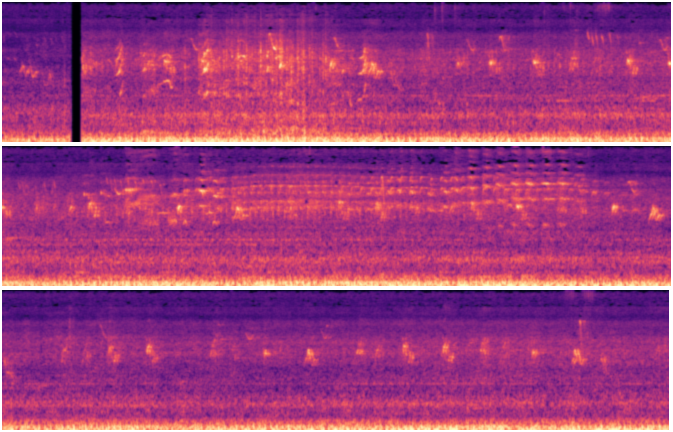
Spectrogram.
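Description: Small birds chirping over and over against a steady low outdoor rumble, with a run of higher, wavering notes from about eight to twelve seconds in. The sound drops out for an instant near the start.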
